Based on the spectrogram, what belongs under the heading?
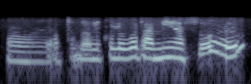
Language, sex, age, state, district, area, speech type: Assamese, female, 45-60, Assam, Sivasagar, rural, conversation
